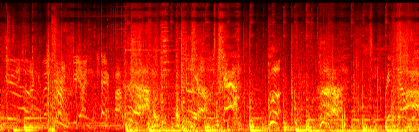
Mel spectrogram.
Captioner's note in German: stöhnen; schreien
